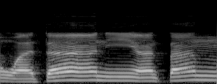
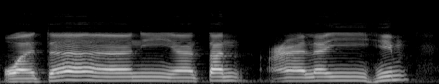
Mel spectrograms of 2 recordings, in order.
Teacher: 'fathah tanwin' bertemu 'ain', aturannya adalah 'izhar halqi', dibaca dengan jelas, jangan dibaca dengan bunyi sengau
